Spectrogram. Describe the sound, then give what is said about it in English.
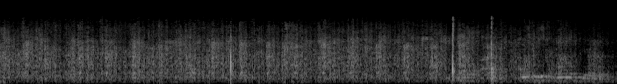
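A crowd applauds the master of ceremonies steadily for several seconds, a dense, even wash of clapping with a few sharper claps standing out near the end and some faint murmuring underneath. “Une main d'applaudissement pour notre maître de cérémonie.”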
